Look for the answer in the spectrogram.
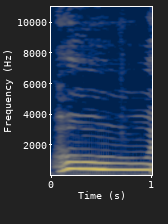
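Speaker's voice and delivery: high, loud excited cry; squealing oh of excitement. Real, not acted. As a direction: let out a thrilled squeal. Excitement about the coming mess.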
